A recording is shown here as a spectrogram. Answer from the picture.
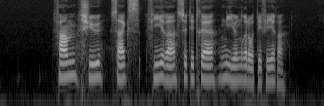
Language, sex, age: Norwegian, male, 38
